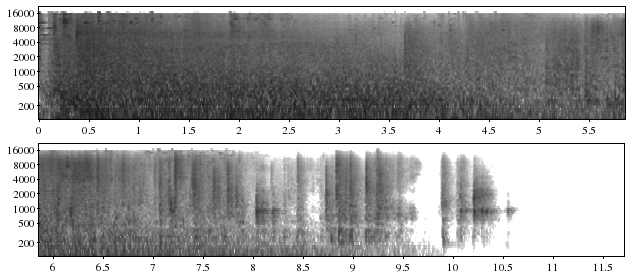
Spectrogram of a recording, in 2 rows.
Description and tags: Huge Explosion Part 3 - Long Crash
Part 3 of a ridiculously huge parody of a nuclear explosion for comedic effect (Played after part 1, simultaneously with part 2)
Created using these sounds:
blast, bomb, boom, comical, crash, debris, detonation, explosion, funny, humorous, nuclear, smash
